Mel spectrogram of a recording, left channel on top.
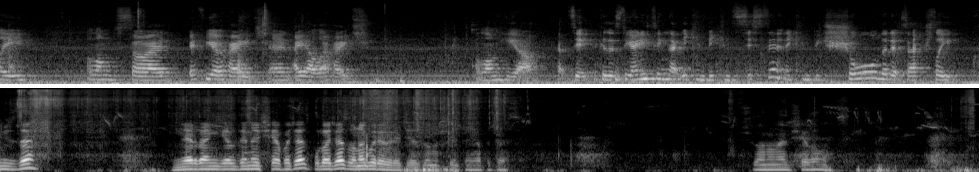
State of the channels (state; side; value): different; both; correlation 0.00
